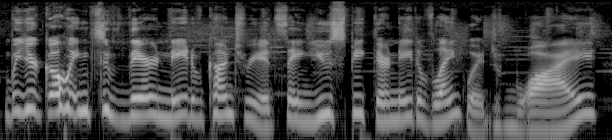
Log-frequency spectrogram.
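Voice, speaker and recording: A young woman reading online stories aloud and commenting between them, chatty and quick to laugh, with casual swearing. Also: on the high side, lively intonation, soft background music. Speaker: storytime YouTuber.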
